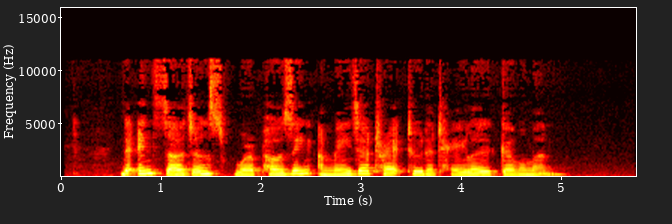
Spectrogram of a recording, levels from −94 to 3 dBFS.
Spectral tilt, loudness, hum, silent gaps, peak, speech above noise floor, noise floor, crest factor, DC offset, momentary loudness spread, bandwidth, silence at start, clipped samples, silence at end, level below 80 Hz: -6.5 dB/octave; -16 LUFS; none; none; -2 dBFS; 48 dB; -63 dBFS; 14 dB; under 0.1%; 8 LU; 11.5 kHz; 0.6 s; under 0.1%; 0.75 s; -56 dBFS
